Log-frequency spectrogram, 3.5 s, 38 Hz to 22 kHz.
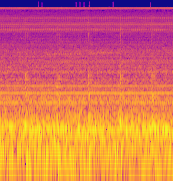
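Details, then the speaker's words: Chinese diesel air heater installed in Sprinter van, first test run: dosing pump ticks about every 0.6 seconds over faint hum, fuel moving slowly; error code, line not priming. "So it was, I turned it on, and just like any good van install, an error code came up, and did a quick little look under the van, and the line was not priming properly, so it just wasn't getting the diesel flow."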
